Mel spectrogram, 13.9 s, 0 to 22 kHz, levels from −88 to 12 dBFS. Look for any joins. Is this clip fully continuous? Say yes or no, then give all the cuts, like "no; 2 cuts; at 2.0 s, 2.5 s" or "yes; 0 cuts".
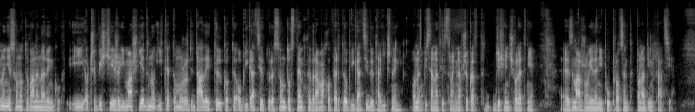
no; 4 cuts; at 1.3 s, 3.8 s, 5.3 s, 8.4 s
